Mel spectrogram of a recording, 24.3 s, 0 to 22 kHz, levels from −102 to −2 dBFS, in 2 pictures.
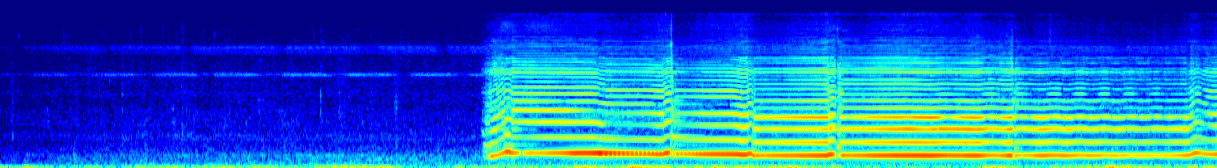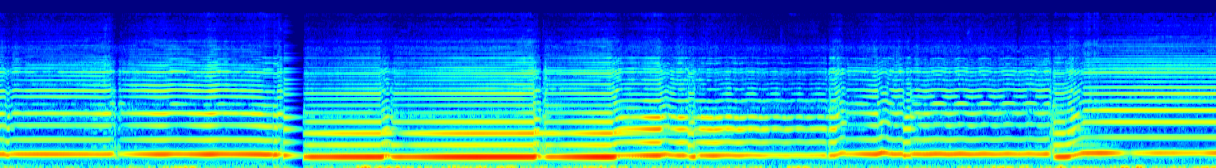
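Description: From 14.83 to 15.21 s there is repeated packet loss with a robotic sound. Several holes, the longest 182 ms, are patched by stretching earlier sound. The result is choppy, with pieces missing.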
